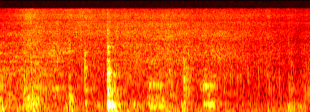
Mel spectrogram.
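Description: Faint handling sounds as a heavy plastic monster box full of silver coins is lowered onto a bathroom scale, with one light knock a little under a second in.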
